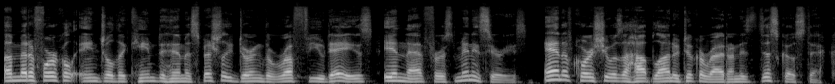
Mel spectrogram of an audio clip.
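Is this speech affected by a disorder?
No.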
